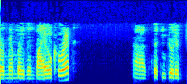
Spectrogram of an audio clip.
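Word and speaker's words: BioCorRx: B-I-O, bio, and it's C-O-R-R-X, and pronounced BioCorrex, like you're correct.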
